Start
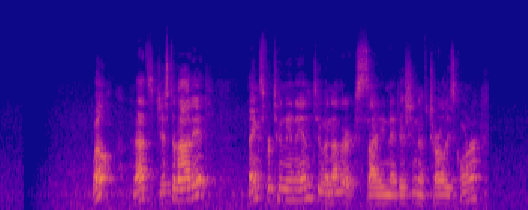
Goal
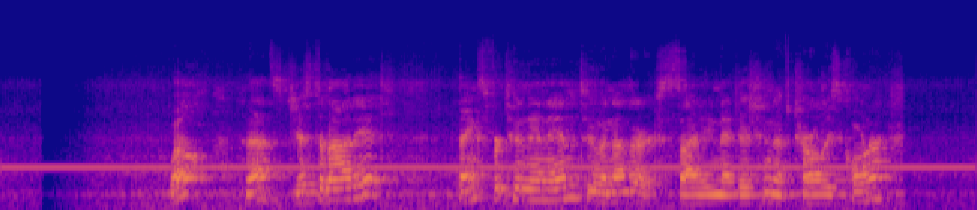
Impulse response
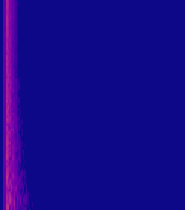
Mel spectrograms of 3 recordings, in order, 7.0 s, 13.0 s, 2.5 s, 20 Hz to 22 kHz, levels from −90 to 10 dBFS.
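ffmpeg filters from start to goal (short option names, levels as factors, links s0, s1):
-filter_complex "[0:a]acrossover=split=2600[s0][s1];[s1]acompressor=threshold=0.00178:ratio=4:attack=1:release=60[s2];[s0][s2]amix=inputs=2:normalize=0,equalizer=f=250:t=o:w=0.33:g=6,equalizer=f=400:t=o:w=0.33:g=-3,equalizer=f=630:t=o:w=0.33:g=10,equalizer=f=1000:t=o:w=0.33:g=6,equalizer=f=1600:t=o:w=0.33:g=9,equalizer=f=2500:t=o:w=0.33:g=-7,equalizer=f=5000:t=o:w=0.33:g=7,acrossover=split=240|1000|2200[s3][s4][s5][s6];[s3]acompressor=threshold=0.00631:ratio=4[s7];[s4]acompressor=threshold=0.02:ratio=4[s8];[s5]acompressor=threshold=0.0112:ratio=4[s9];[s6]acompressor=threshold=0.00316:ratio=4[s10];[s7][s8][s9][s10]amix=inputs=4:normalize=0,atempo=0.54,aeval=exprs='val(0)+0.00398*sin(2*PI*770*n/s)':c=same,volume=2.24"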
